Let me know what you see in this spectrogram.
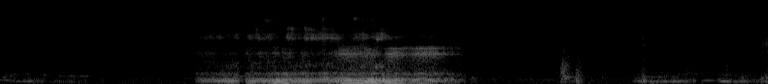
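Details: Sleeping pit bull dog: one long, rough, rumbling snore, with quieter breathing noises after it; snoring.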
